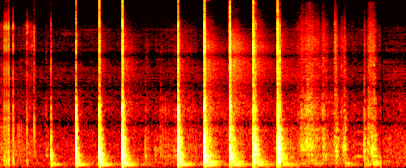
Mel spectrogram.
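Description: Hammer driving small nails into thin wooden boards: about a dozen sharp taps, two or three a second, in two runs, with a couple of fainter taps near the end.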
